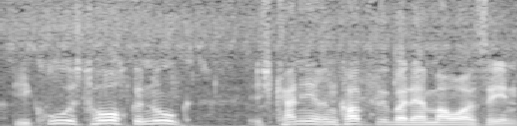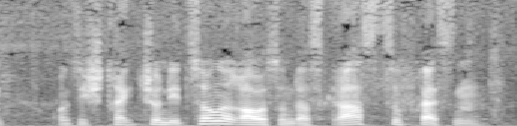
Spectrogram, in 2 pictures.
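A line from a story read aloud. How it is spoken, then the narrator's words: Calling out. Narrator (German): rief einer, der ganz hinten am Seil zog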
